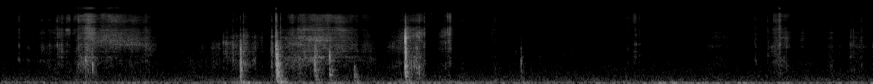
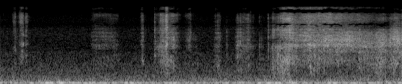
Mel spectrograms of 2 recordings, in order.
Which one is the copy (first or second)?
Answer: first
